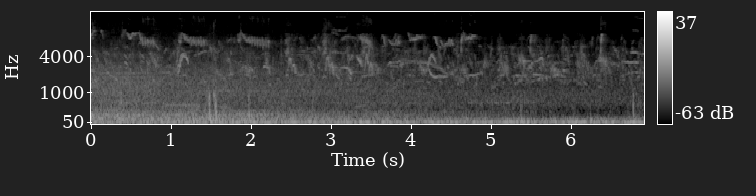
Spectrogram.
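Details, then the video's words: In spring, a common starling newly returned from the Mediterranean sings from a high perch in a settlement, copying birds such as golden oriole, lapwing and red kite. It delivers a rapid medley of rising and falling whistles, slurs and chatter. "hier oben sitzt ein Star und der schafft das alle möglichen anderen Vögel nachzumachen"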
